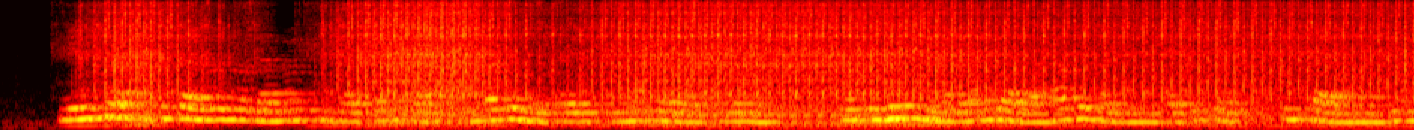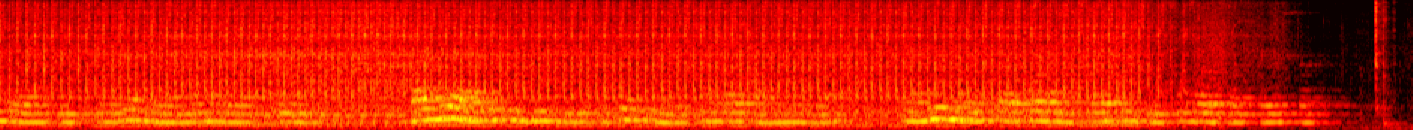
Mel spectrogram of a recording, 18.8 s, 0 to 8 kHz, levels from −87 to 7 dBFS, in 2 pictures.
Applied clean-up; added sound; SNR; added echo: none; Engine / Mechanisms; 5 dB; reverberation time 0.8 s.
